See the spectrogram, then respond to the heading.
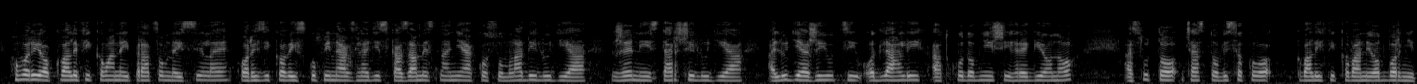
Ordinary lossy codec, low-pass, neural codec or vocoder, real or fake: none; none; codec, 16 kHz, 16 kbps, FunCodec, trained on Chinese and English, 50 frames a second; fake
